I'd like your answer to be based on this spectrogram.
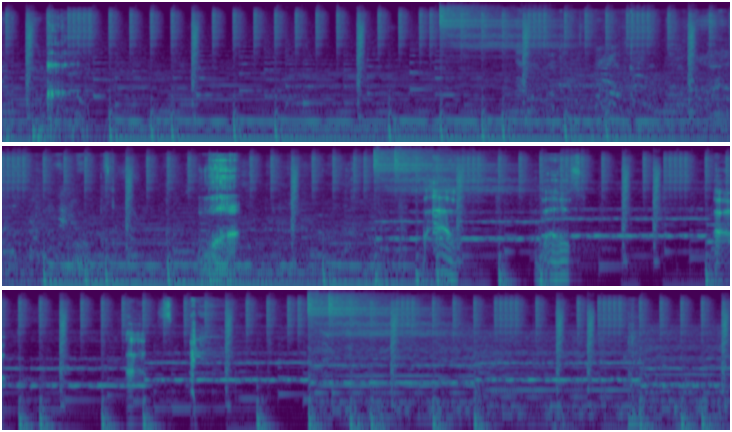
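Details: Girl in a burping contest, a long, loud, deliberate burp under background music, followed by short repeated sounds: voluntary belching.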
